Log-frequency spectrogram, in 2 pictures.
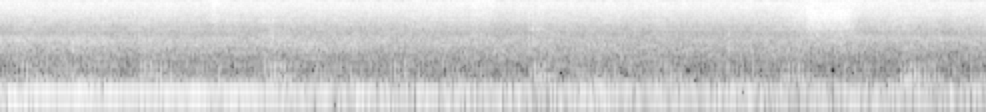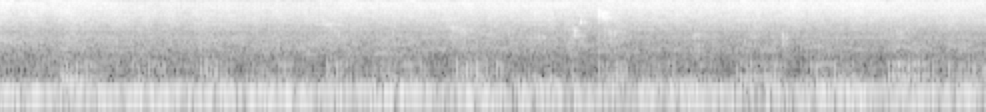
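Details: Gaia, a pregnant long-haired tabby cat, purring while being petted in the evening, kittens moving in her belly; a low steady rumble swelling with each breath, roughly every three-quarters of a second, with faint room noise.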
